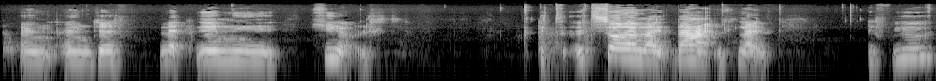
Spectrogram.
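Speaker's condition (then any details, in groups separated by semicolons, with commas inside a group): Cerebral palsy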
